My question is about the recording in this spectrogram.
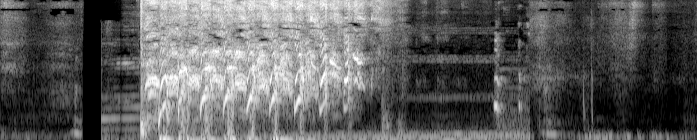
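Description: A man laughing loudly in a rapid string of 'ha' bursts, about four a second, each dropping in pitch. The laughter lasts about two and a half seconds and comes from an edited-in meme clip.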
